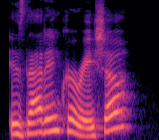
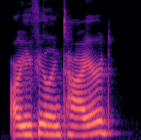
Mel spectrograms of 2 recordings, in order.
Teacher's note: question you already have some idea of the answer you're asking a question to check something or to confirm that your idea is right in this case the question has a rising tone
